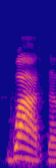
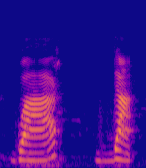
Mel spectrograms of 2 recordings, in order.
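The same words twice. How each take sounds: First: Said in the usual way. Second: "Guarda" split GUAR, pause, DA; syllable by syllable. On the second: Shown as a demonstration. Teacher showing a two-syllable word, "Guarda" broken apart. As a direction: say "Guarda" in two separate beats. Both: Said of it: "formada por duas sílabas".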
